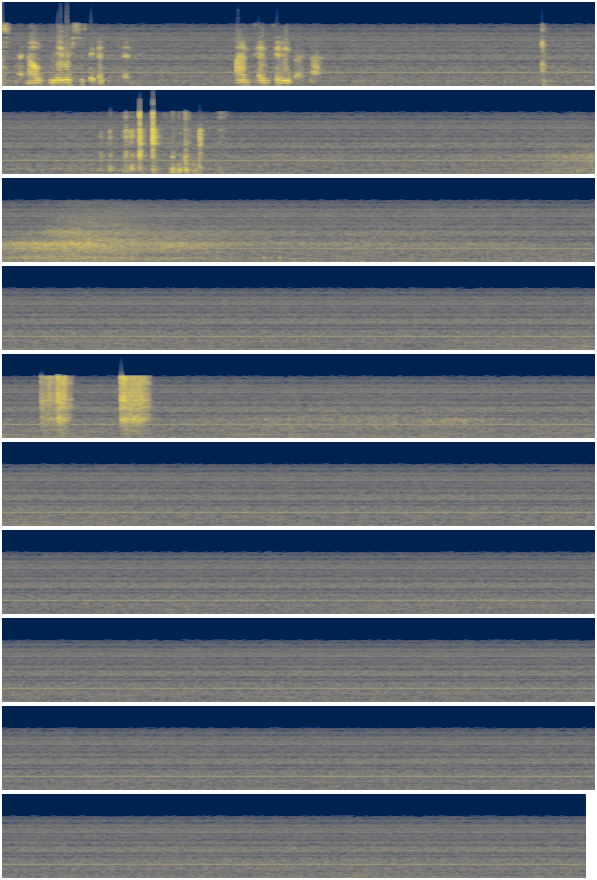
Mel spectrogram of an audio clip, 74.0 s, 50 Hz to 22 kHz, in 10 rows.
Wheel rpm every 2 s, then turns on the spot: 0, 0, 0, 0, 0, 0, 0, 0, 0, 0, 0, 0, 0, 0, 0, 20, 0, 0, 0, 0, 0, 0, 0, 0, 0, 0, 0, 0, 0, 0, 0, 0, 0, 0, 0, 0, 0.
none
